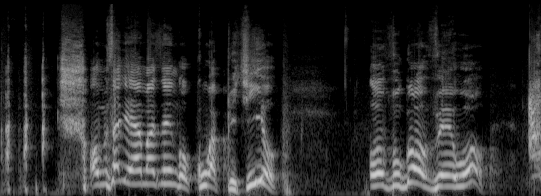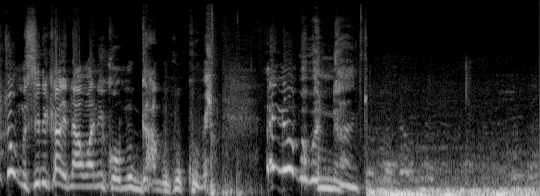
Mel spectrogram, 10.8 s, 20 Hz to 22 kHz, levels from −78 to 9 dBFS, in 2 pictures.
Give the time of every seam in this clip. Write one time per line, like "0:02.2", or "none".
0:09.0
